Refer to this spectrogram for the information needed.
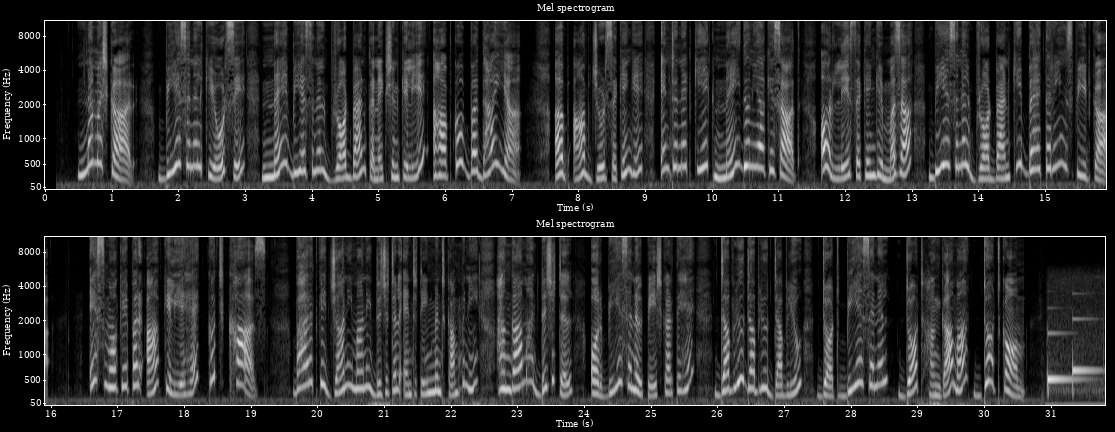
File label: Hindi Female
